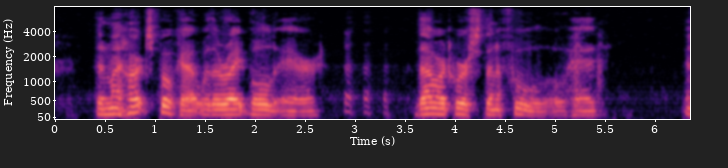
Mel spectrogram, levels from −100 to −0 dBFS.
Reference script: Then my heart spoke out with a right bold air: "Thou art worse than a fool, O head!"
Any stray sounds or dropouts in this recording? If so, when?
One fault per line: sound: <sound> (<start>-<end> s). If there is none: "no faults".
sound: laugh (2.9-3.4 s)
